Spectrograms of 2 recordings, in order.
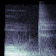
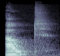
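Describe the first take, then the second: First: The vowel is pronounced as in the 1400s. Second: The vowel is pronounced as in the 1900s. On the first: "the way they would be pronounced in the fourteen hundreds" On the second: "nineteen hundreds"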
